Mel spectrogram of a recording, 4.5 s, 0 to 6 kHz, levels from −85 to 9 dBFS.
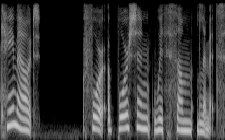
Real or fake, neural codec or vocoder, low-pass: fake; codec, 16 kHz, 4 kbps, X-Codec, WavLM features, trained on Multilingual LibriSpeech; 5.4 kHz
